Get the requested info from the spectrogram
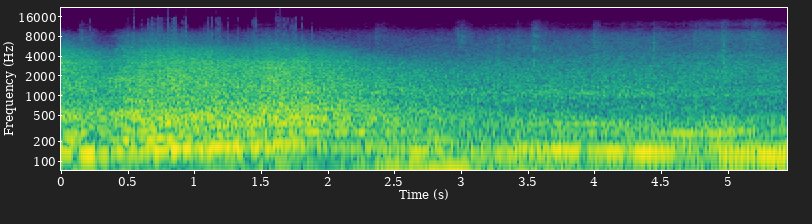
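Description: A road vehicle's engine running close by and going past, with a steady hum over traffic hiss. It is loudest about a second in and then slowly eases off.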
